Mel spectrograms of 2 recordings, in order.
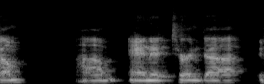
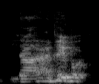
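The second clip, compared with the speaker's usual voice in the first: usual speaking voice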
